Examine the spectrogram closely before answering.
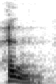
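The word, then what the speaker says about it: ἕν: 한 글자예요. 헨. 물론 스펠은 한 글자가 아니지만 이제 발음은 한 글자예요.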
